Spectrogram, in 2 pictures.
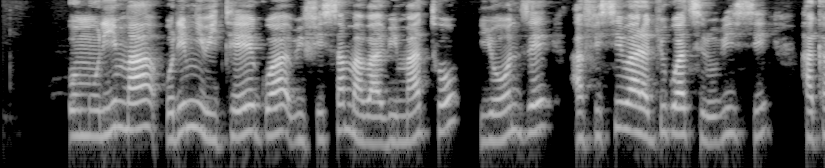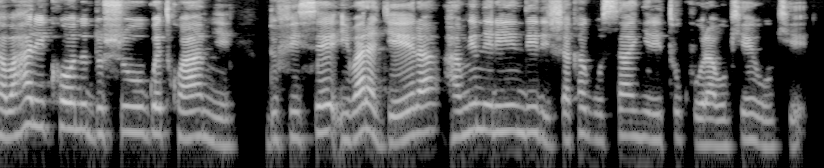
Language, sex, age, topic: Rundi, female, 18-24, agriculture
